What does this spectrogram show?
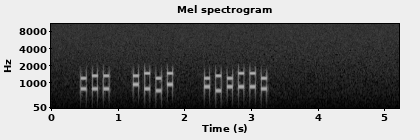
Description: DTMF, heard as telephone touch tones, dialled by machine, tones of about 80 ms. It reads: 455 061# 727994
